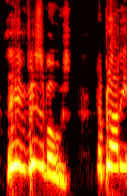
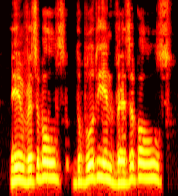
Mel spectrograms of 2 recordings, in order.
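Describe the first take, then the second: First: High, loud put-on voice; pitched way up, off-target northern voice; attempted Wigan accent. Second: Attempted Wigan accent, pitched up; higher, badly faked Wigan voice; terrible Wigan accent. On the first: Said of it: "that's not how we talk". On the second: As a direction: have a second, clumsy go at a Wigan accent. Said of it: "What's a Wigan accent?".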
